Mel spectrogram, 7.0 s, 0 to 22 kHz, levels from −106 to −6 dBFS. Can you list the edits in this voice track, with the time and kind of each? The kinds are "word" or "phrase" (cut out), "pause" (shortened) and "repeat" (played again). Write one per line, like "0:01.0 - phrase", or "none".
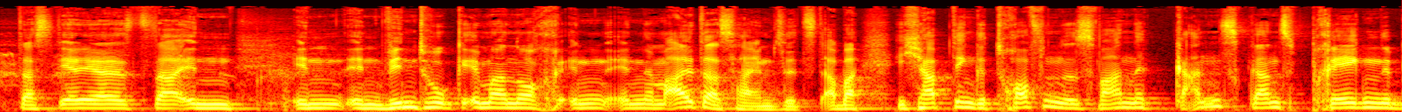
none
